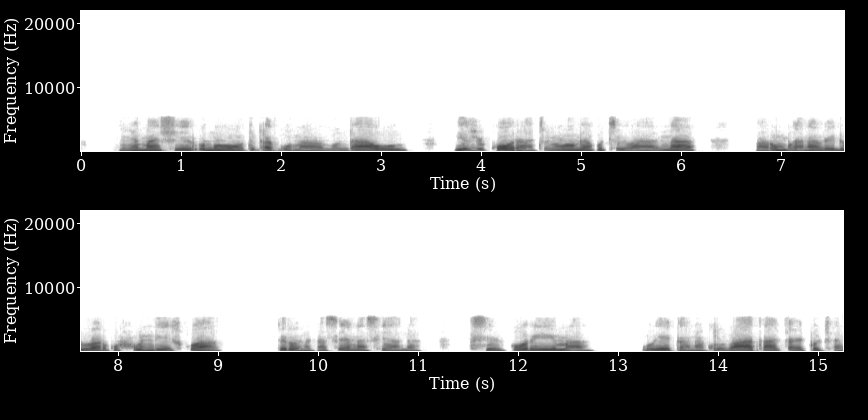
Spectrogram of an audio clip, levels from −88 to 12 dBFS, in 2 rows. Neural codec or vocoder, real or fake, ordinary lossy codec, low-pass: codec, 24 kHz, 3 kbps, HILCodec; fake; AAC, 48 kbps; 5.4 kHz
